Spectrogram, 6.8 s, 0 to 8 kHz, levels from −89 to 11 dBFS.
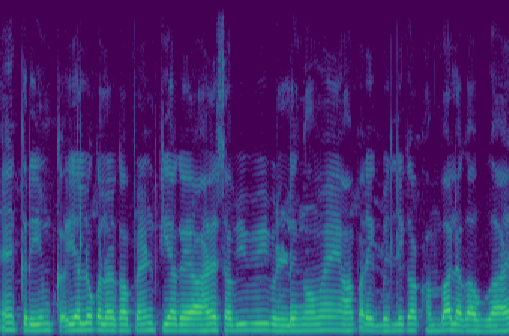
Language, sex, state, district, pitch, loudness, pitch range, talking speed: Hindi, male, Bihar, Madhepura, 145 Hz, -21 LUFS, 145-155 Hz, 195 wpm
